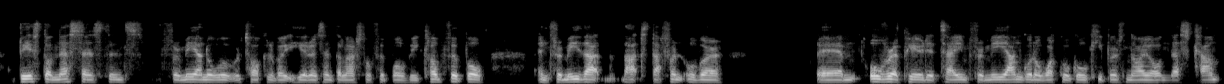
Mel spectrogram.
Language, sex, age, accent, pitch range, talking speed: English, male, 20-39, British, 100-115 Hz, 215 wpm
